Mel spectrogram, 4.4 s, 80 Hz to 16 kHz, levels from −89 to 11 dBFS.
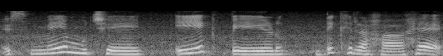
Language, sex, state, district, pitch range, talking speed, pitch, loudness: Hindi, female, Madhya Pradesh, Katni, 210-275 Hz, 95 wpm, 225 Hz, -13 LUFS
